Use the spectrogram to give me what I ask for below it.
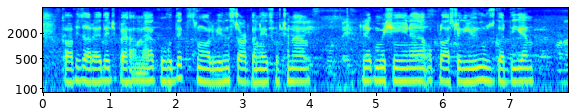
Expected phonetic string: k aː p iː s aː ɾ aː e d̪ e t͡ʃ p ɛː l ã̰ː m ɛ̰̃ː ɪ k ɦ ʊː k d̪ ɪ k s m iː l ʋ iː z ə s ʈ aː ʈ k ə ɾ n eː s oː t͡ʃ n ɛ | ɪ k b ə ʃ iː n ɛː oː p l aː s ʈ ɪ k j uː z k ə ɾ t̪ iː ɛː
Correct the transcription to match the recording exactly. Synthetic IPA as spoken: k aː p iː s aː ɾ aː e d̪ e t͡ʃ p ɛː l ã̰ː m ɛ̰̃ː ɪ k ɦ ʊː d̪ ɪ k s m aː l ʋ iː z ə s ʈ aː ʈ k ə ɾ n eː s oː t͡ʃ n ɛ | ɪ k m ə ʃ iː n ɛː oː p l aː s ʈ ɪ k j uː z k ə ɾ d̪ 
